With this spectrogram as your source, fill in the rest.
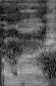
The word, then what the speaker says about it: homage: 20 years he said i said it right the first time homage because he had a french girlfriend so i did see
